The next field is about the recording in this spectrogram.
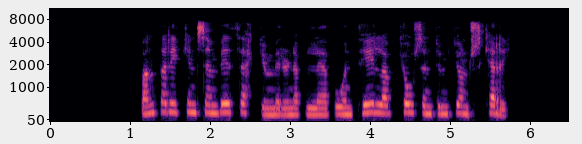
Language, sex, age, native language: Icelandic, female, 30-39, Icelandic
